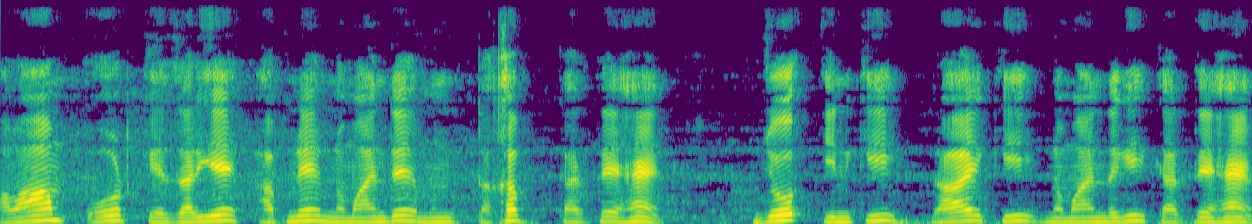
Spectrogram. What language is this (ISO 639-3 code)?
urd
